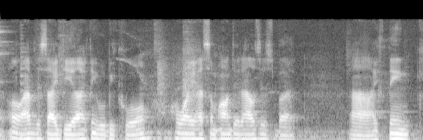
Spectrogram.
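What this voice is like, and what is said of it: Usual voice. Nothing is said of it.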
